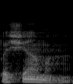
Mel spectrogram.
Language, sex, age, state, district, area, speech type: Sanskrit, male, 30-45, Karnataka, Uttara Kannada, rural, spontaneous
